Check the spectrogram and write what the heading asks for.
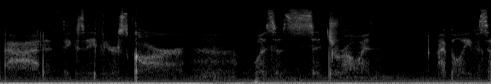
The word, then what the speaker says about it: Citroën: Just to add, Xavier's car was a Citroën, I believe is how you pronounce it, Citroën C5, and I'll put up a picture of it.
